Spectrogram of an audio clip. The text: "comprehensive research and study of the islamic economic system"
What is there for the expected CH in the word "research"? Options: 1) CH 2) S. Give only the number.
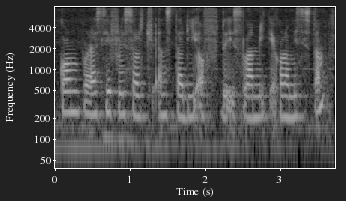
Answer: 1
